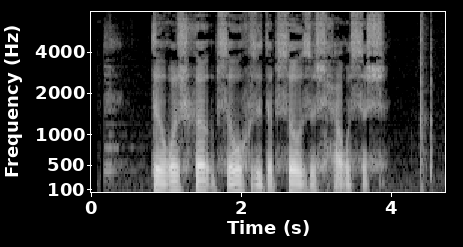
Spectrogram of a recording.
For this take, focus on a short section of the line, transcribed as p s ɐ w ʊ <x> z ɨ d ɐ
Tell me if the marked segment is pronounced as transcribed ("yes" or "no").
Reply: yes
